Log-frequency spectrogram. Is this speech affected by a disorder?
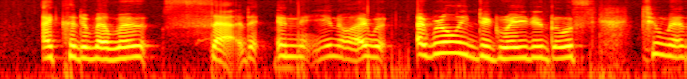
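Yes: cerebral palsy; atypical speech.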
